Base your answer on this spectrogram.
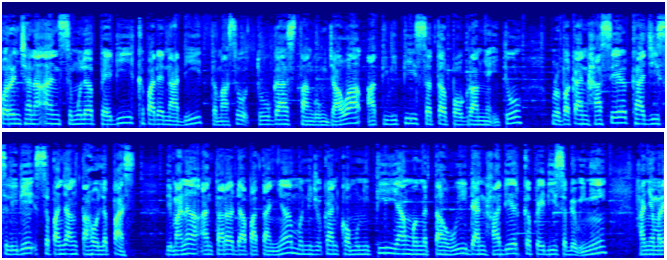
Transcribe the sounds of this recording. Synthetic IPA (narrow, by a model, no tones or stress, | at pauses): pəɾəɲt͡ʃanaʔansəmulapedikəpadanãdit̪ərmasʊk̚t̪uɡast̪aŋɡʊŋd͡ʒawap̚ak̚t̪ivit̪isərt̪apɾoɡɾamɲãʔit̪uməɾupakanhasɪlkad͡ʒisəlidɪʔ̚səpaɲd͡ʒaŋt̪aɦʊnləpas | dimãnãʔant̪aɾadapat̪anɲãmə̃nuɲd͡ʒukankomunit̪ijaŋmə̃ŋət̪aɦuidanhadɪrkəpedisəbəlʊminĩhaɲãməɾ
